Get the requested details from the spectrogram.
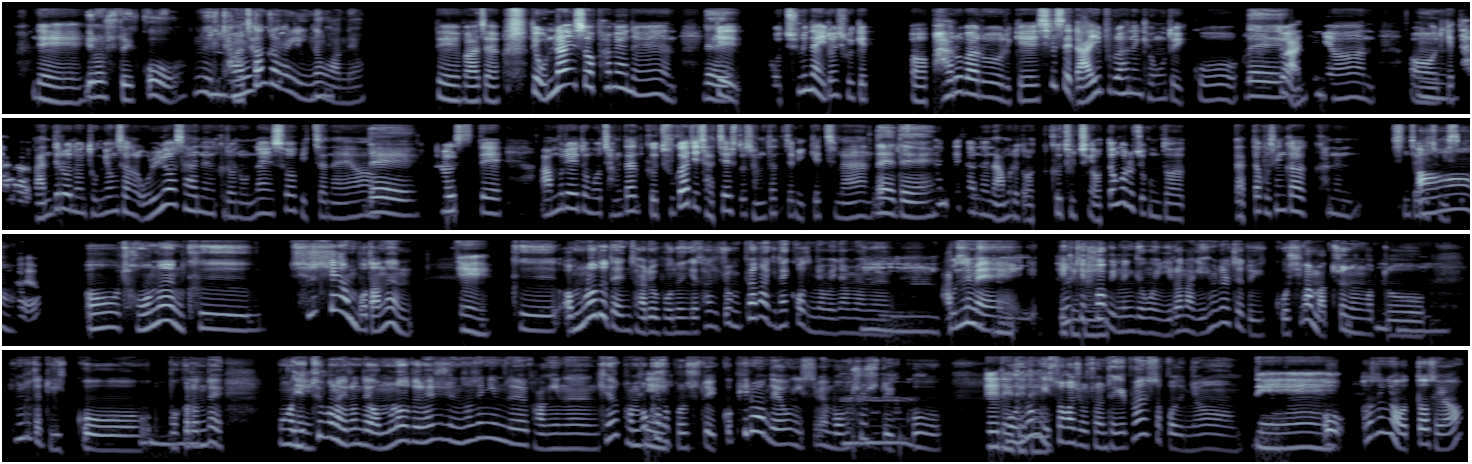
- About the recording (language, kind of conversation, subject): Korean, unstructured, 온라인 수업이 대면 수업과 어떤 점에서 다르다고 생각하나요?
- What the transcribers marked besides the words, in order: other background noise; tapping; background speech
